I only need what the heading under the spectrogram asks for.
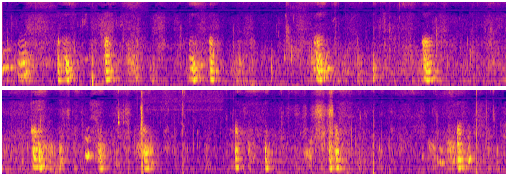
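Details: Nine-day-old Leonberger puppies from a French breeding kennel, a litter calling together: short high squeaks and grunts repeated irregularly, several pups overlapping, soft rustling between calls.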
